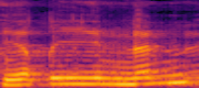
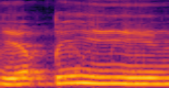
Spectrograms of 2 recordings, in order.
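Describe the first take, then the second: First: The word ends with an n sound. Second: The word ends on a long vowel. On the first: The reading continues past this word. "തെൻവീൻ ഫത്ത് ആകുമ്പോൾ" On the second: The reading stops on this word. "നിർത്തുമ്പോൾ"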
